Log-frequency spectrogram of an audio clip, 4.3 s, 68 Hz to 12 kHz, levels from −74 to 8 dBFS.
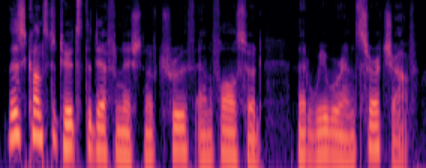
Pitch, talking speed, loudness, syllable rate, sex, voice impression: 115 Hz, 195 wpm, -20 LUFS, 6.2 syllables/s, male, masculine, middle-aged, tensed, powerful, hard, fluent, raspy, cool, calm, mature, reassuring, wild, strict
